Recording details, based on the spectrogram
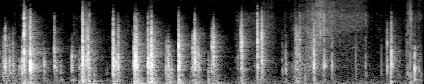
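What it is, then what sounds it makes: Glossy paper magazine. Fingernails tap and scratch the pages of an open, water-damaged glossy paper magazine, making about sixteen quick, dry clicks and crinkles with almost no ring. Partway through, a soft, bright swish of a page being turned washes over the taps before the tapping continues.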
